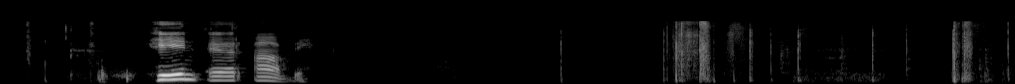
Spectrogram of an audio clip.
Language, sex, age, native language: Icelandic, female, 50-59, Icelandic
